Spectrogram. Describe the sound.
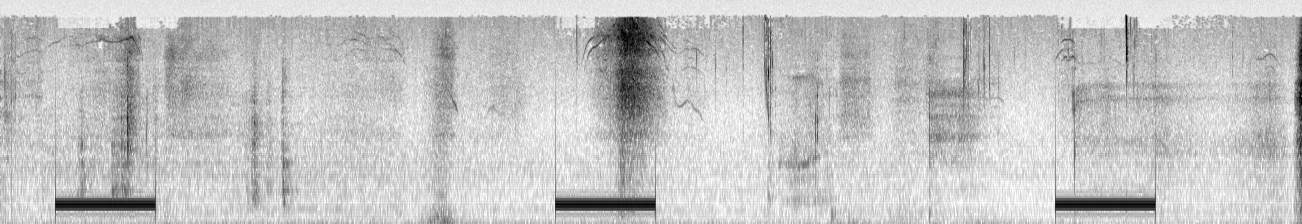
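An unanswered phone call produces a ringback tone: three long, steady, evenly spaced beeps with quiet pauses between them, and no voices.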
